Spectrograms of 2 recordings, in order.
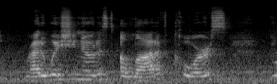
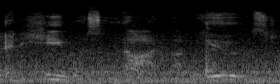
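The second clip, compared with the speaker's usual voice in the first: voiceless whisper, ending high; 7 semitones higher, 13 dB quieter than usual. A narrator's reading. Reading to children, whispering Papa Bear is not amused. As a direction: hush it with mock gravity. Dry suspense aside.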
